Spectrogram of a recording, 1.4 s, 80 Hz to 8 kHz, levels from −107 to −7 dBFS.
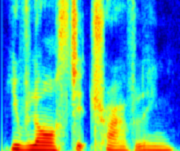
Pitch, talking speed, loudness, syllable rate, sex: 180 Hz, 175 wpm, -17 LUFS, 5.6 syllables/s, female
